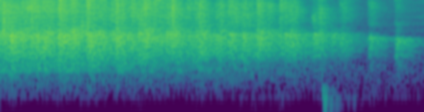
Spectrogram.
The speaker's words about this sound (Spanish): a quien pido que se ponga de pie, por favor, y le rendimos ahí el aplauso. Felicidades.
